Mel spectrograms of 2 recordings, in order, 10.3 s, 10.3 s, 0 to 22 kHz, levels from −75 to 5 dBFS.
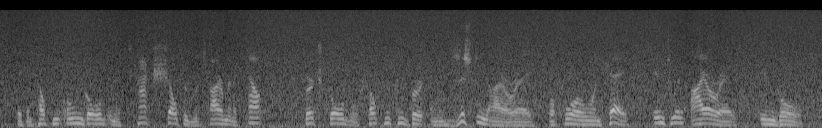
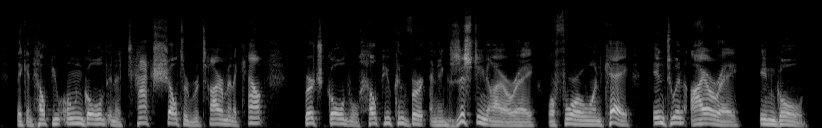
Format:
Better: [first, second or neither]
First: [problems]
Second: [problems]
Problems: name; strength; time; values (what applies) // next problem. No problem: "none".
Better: second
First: hiss; loud; throughout; 4 dB below the speech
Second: none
